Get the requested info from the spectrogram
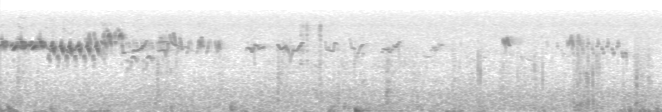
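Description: Faint birdsong: a fast, high trill during the first second and a half, then scattered short chirps. A soft low thump about four and a half seconds in.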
